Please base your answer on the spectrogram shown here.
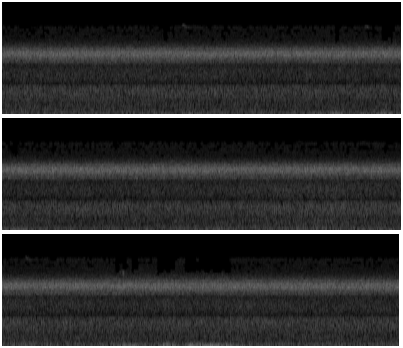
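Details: Only a steady, rushing broadband noise like strong wind or machinery is heard, with no clear animal calls.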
